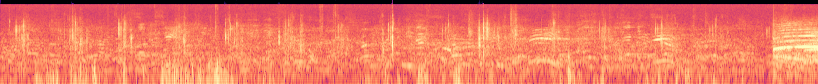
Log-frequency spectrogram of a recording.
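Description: Pitch-side sound of a rugby match: scattered shouts and calls from players with short knocks and thuds of play. A louder burst of voices starts just before the end.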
